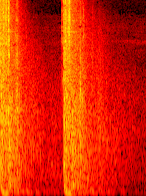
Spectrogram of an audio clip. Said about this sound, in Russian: Мужчина медленно достает пистолет. Стреляет в полицейских.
